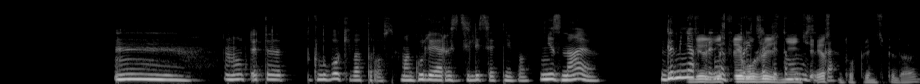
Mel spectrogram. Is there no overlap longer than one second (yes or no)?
no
